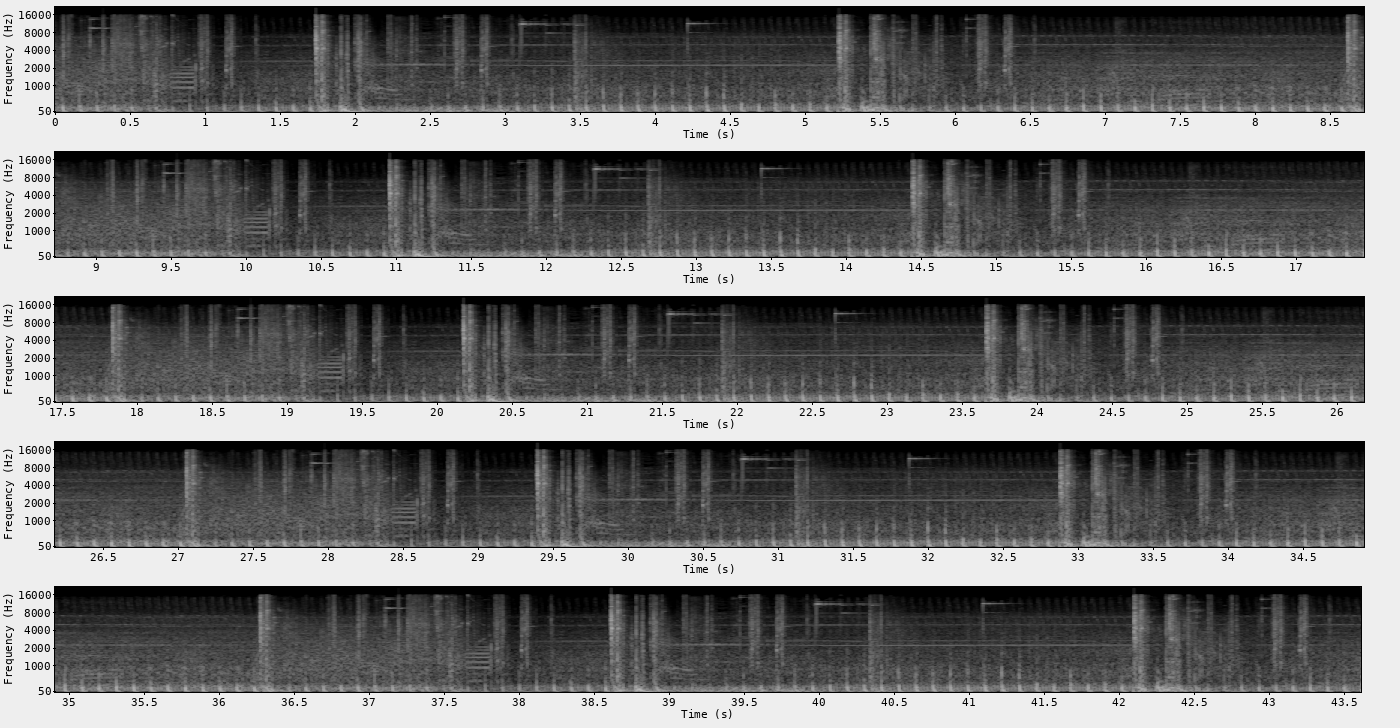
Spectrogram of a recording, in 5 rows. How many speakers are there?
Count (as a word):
zero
